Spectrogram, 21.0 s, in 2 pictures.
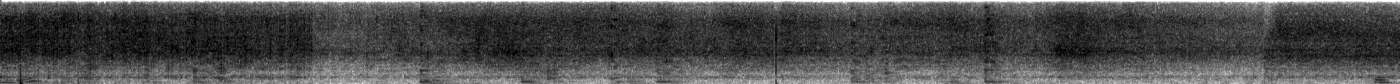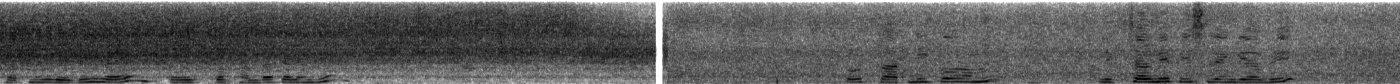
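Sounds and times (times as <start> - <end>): vegetables sizzling in a pan: 0.0 - 21.0
spoon scraping a pan: 0.5 - 2.3, 2.9 - 8.5.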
